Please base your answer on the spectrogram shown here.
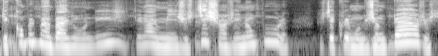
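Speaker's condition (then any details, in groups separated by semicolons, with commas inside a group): Profound congenital deafness, profound, from birth; hearing aids give only small help, oral speech since early childhood; sign language as complement for 7 years, relies on lip reading, hearing dog for 3 years; speech heard by others as foreign accent, difficulty with foreign languages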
